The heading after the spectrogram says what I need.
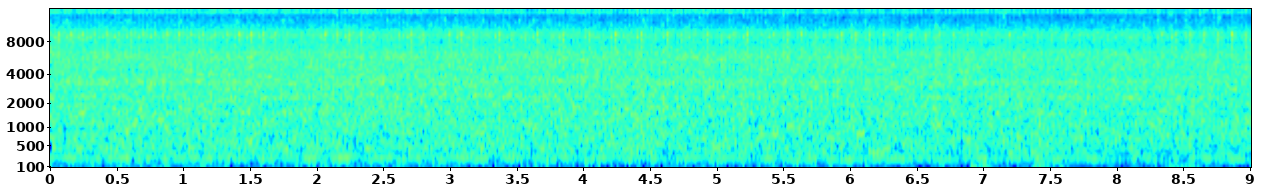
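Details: Nissan Almera after radiator fan motor replacement and coolant top-up, started to check: quiet, even idle with a steady low fan hum, no knocks or rattles; normal idle.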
